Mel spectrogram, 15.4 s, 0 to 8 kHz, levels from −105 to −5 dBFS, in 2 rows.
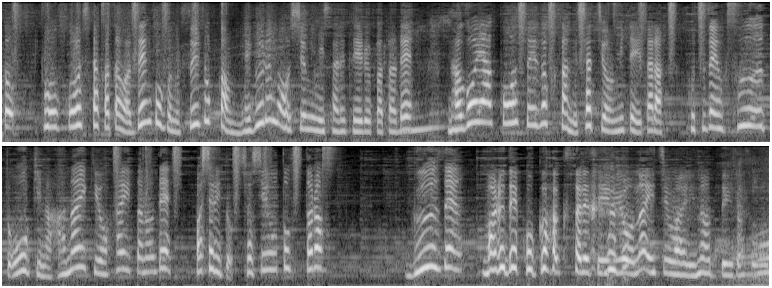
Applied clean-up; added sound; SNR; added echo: neural separator model SepFormer DNS4.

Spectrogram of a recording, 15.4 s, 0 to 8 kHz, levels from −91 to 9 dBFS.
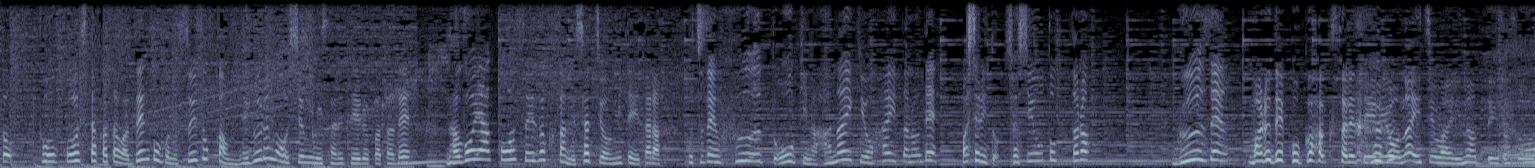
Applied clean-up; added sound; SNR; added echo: none; none; none; none.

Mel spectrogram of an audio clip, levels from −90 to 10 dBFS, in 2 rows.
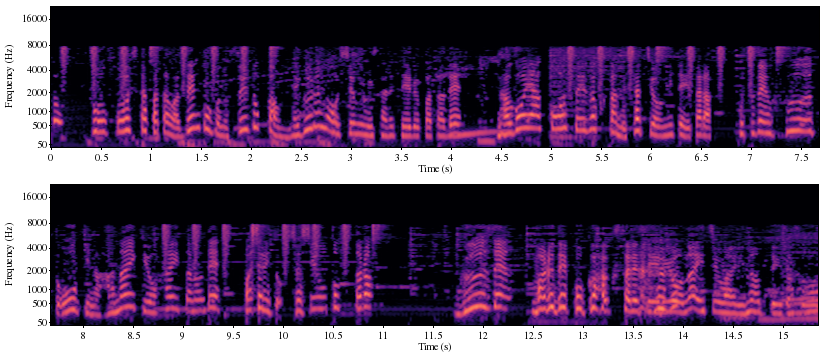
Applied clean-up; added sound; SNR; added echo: classical method spectral subtraction.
